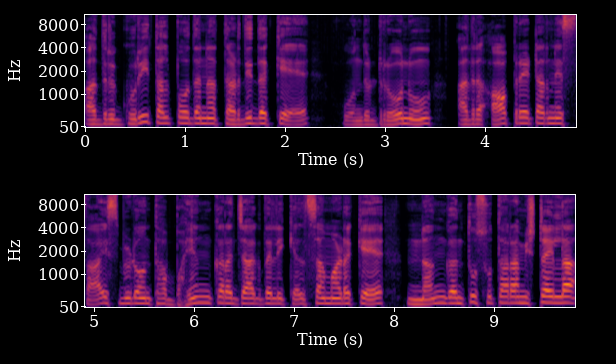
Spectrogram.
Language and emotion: Kannada, fearful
